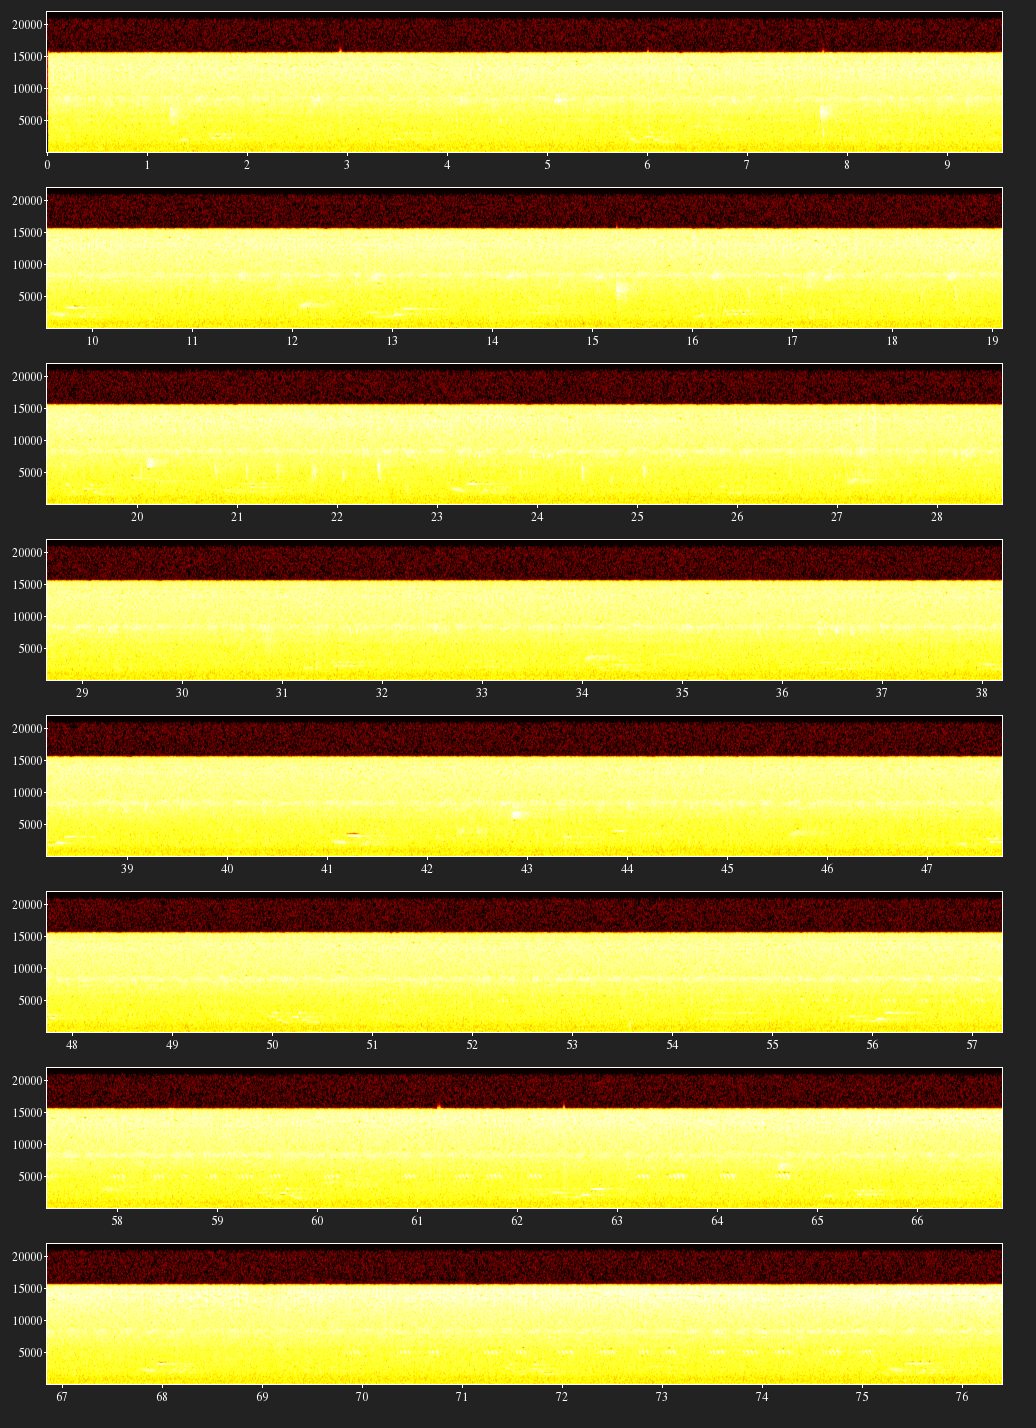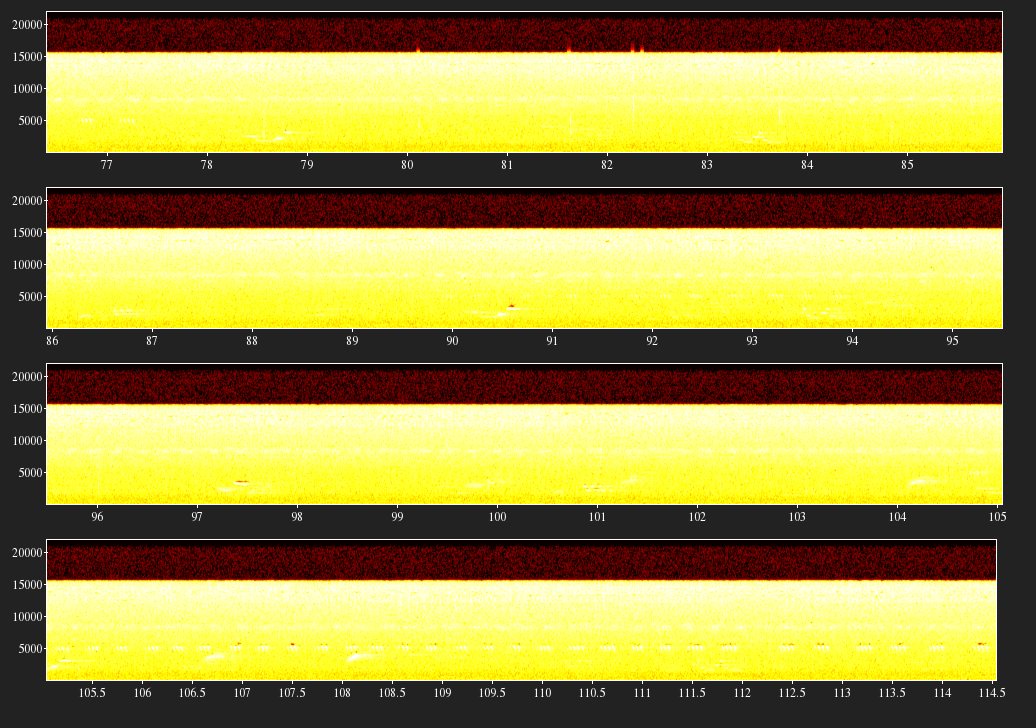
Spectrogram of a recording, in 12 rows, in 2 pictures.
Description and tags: The gravel road rose above the tree-dotted meadow. Thrushes sang in the trees below and a light breeze whispered through forest behind me.
Recording date: July 15, 2013, early evening.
